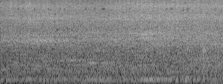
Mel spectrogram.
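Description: A pot of milk and vermicelli cooking on the stove: a steady low rushing noise with no distinct knocks or clicks.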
